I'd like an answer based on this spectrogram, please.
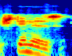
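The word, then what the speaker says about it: Stinnes: Readers aside, Stinis, I'm pronouncing it that way, is is spelled S T I N E S.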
